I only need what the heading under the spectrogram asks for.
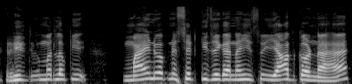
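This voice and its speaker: A man teaching letters as a teacher, in slow, drawn-out drills that keep asking what each letter makes. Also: high-pitched, smooth, dry recording, clean studio sound. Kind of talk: classroom-style lesson.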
